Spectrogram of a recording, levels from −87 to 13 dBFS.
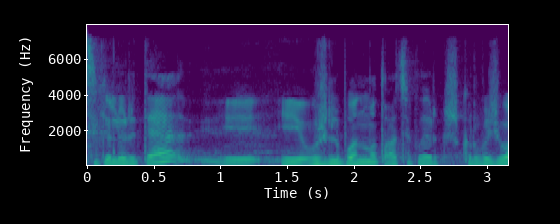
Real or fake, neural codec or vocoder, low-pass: real; none; 7.2 kHz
